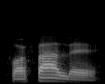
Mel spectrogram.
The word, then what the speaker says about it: farfalle: Farfalle. Okay. Thank you for correcting my pronunciation there.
